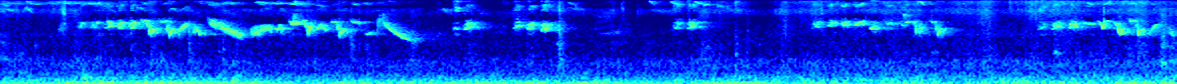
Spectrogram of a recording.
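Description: Songbird singing, several phrases of quick rising and falling notes, over a low steady rumble.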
